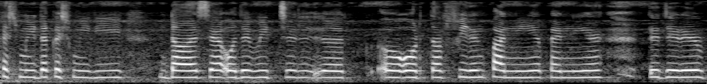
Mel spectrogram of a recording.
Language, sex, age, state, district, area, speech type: Dogri, female, 18-30, Jammu and Kashmir, Reasi, urban, spontaneous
